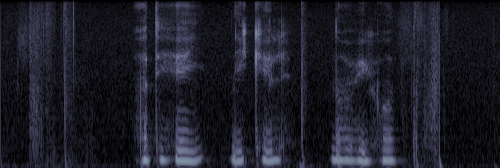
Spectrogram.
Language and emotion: Russian, sad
